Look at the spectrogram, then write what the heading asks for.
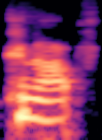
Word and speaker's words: Knopf: This is coming from Knopf, and I'm saying it correctly this time, Knopf Publishers.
